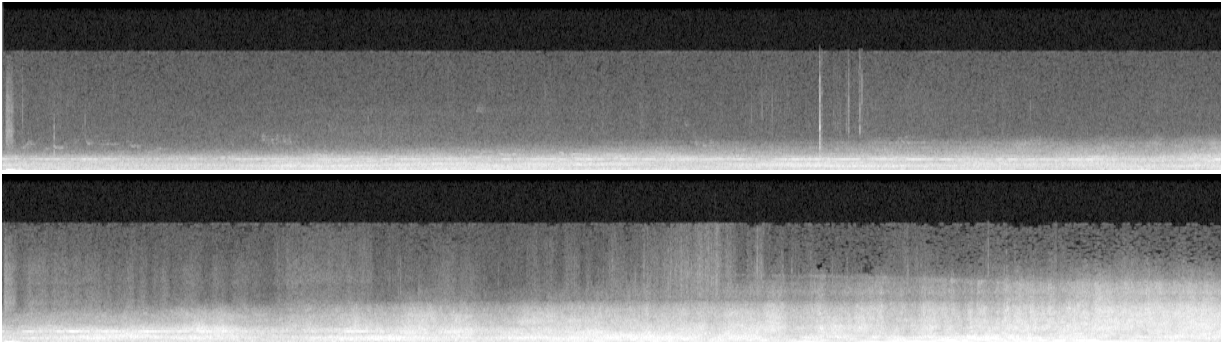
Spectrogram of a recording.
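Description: A propeller airliner from the Isle of Man descends gently to land at East Midlands airport in the evening, its engine drone distant at first, then growing louder and closer toward the end.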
